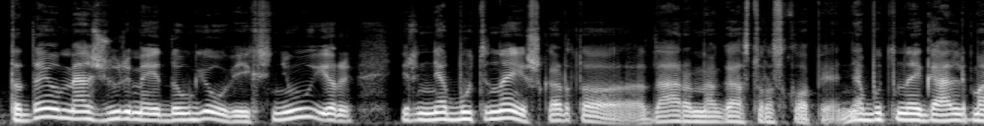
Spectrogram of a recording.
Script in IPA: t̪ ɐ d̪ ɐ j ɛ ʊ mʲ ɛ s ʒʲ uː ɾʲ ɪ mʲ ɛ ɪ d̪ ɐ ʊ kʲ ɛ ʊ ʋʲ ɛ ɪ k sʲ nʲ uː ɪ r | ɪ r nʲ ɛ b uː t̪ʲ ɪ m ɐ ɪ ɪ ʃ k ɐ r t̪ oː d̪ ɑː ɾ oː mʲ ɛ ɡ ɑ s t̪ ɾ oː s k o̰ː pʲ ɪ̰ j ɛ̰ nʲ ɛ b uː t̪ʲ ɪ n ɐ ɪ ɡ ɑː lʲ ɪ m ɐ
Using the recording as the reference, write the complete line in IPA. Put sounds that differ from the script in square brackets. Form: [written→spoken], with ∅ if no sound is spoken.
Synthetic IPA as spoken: t̪ ɐ d̪ ɐ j ɛ ʊ mʲ ɛ s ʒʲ uː ɾʲ ɪ mʲ ɛ ɪ d̪ ɐ ʊ [kʲ→ɡʲ] ɛ ʊ ʋʲ ɛ ɪ k sʲ nʲ uː ɪ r | ɪ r nʲ ɛ b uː t̪ʲ ɪ [m→n] ɐ ɪ ɪ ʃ k ɐ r t̪ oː d̪ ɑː ɾ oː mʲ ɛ ɡ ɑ s t̪ ɾ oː s k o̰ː pʲ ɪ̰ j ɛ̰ nʲ ɛ b uː t̪ʲ ɪ n ɐ ɪ ɡ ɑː lʲ ɪ m ɐ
